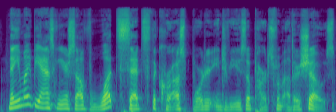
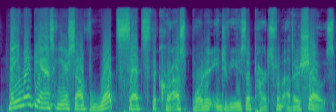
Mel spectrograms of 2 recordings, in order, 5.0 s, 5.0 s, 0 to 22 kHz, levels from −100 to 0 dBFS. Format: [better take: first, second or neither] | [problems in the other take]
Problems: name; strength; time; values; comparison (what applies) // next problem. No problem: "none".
first | distortion; heavy; 21% of the sound clipped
